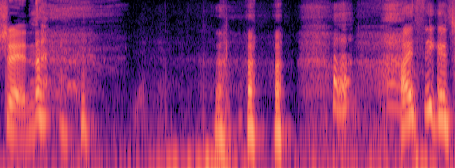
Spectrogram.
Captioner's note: laughing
